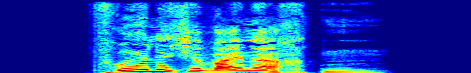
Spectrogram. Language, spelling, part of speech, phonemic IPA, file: German, fröhliche Weihnachten, phrase, /ˈfʁøːlɪçə ˈvaɪ̯naxtn̩/, De-Fröhliche Weihnachten!.ogg
- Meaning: merry Christmas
